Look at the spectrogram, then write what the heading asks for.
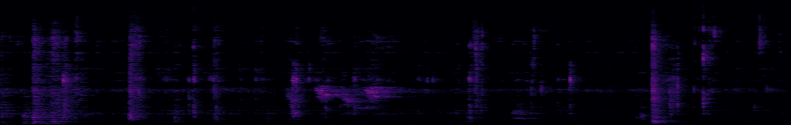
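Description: Faint mouth-closed chewing with small irregular clicks and taps of fingers and food against a plate, and one sharper knock about six and a half seconds in.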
